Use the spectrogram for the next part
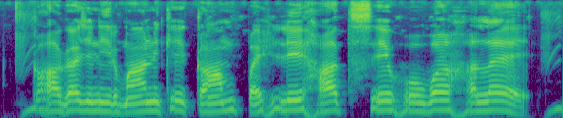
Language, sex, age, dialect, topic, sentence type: Magahi, male, 41-45, Central/Standard, banking, statement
